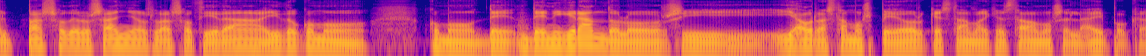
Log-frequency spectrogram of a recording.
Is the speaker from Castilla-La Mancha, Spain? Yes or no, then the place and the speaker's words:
yes; Alcázar de San Juan, Castilla-La Mancha, Spain; En mi pueblo, en mi ciudad, Alcázar de San Juan, me quieren mucho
